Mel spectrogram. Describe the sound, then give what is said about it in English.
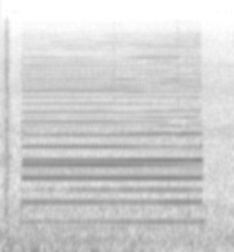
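A car horn gives one steady, sustained honk of about two and a half seconds at a box truck pulling out ahead, a flat, loud tone over low road noise. “Sorry, I had to honk my horn at somebody.”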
